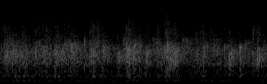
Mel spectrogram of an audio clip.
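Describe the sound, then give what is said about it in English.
A crowd claps steadily for a few seconds, a dense, even wash of many hands with no single beat standing out and no voices over it. “If you're over like 30 and you think that's true, clap your hands.”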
